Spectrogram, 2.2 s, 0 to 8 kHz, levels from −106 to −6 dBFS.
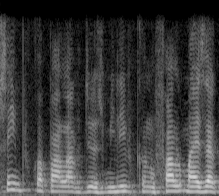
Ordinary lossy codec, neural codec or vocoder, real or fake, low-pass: none; vocoder, 22.05 kHz, 80 mel bands, Vocos; fake; 7.2 kHz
